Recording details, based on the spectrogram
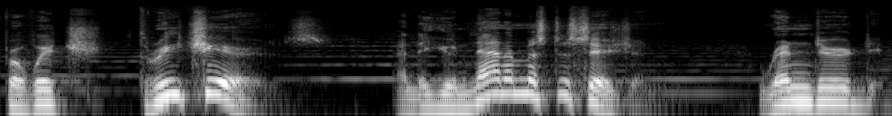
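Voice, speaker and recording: An actor reading the closing narration of a 1950s radio drama, measured and ironic. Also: male voice, mid-range voice, huge pitch swings. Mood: solemn. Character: grave male anthology narrator. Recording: vintage radio recording with music.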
